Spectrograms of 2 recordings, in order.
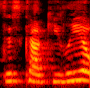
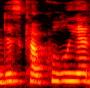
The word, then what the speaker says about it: dyscalculia: It's dyscalculia or dyscalculia, depending on how you pronounce it.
